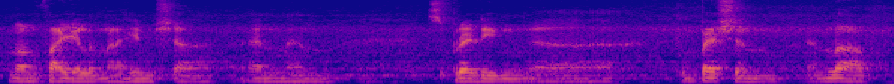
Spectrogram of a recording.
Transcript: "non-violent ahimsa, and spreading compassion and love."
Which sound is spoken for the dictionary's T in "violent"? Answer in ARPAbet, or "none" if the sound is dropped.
none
